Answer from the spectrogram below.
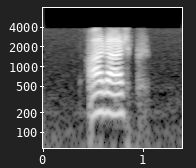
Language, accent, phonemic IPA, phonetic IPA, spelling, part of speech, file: Armenian, Eastern Armenian, /ɑˈɾɑɾkʰ/, [ɑɾɑ́ɾkʰ], արարք, noun, Hy-արարք.ogg
- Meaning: action; act, deed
